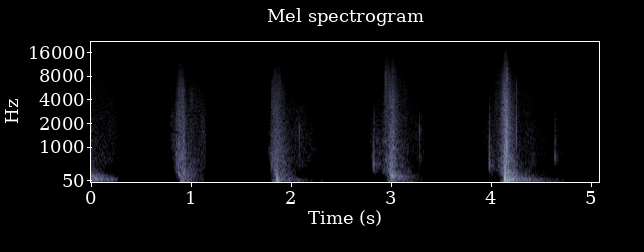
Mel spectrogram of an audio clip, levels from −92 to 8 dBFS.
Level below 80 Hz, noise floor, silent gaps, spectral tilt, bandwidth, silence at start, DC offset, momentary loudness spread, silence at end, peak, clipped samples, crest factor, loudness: -50 dBFS; -74 dBFS; 0.29-0.76 s, 1.16-1.74 s, 2.35-2.78 s, 3.34-3.85 s; -5.5 dB/octave; 15 kHz; 0 s; under 0.1%; 24 LU; 0.7 s; -12 dBFS; under 0.1%; 32 dB; -41 LUFS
